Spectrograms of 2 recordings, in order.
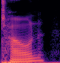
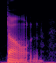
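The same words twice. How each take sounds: First: The t has a puff of air. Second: The t has no puff of air. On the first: The speaker calls it right. "make sure there's a puff of air coming out" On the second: The speaker calls it wrong. "I think I'm hearing a unaspirated T"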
